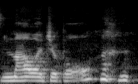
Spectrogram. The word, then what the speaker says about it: knowledgeable: screen the word knowledgeable a lot of those letters at the beginning are um silent i'm gonna go ahead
